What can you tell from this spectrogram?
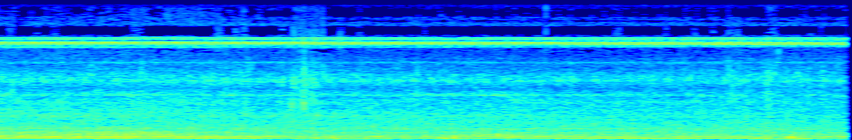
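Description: Steady, high-pitched drone of insects with a low hum underneath.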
